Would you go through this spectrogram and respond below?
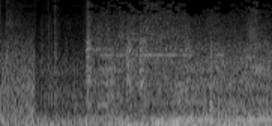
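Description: Steady road and engine rumble from inside a moving car, a continuous low drone with faint rattles and no talking.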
